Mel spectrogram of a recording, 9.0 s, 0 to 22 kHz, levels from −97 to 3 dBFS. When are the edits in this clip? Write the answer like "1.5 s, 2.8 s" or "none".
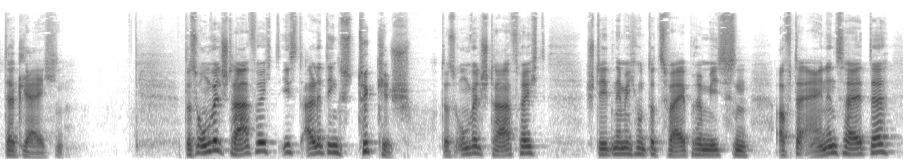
none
